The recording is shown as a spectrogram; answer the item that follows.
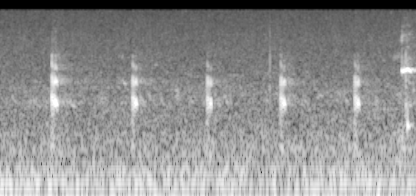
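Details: Eurasian teal (Anas crecca), call.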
